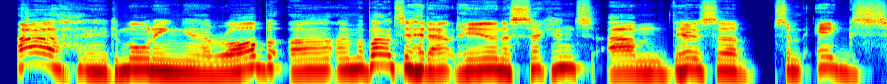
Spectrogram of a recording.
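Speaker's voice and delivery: put-on British accent. The father lowers his newspaper and greets Rob, in Bartholomew's British accent. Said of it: "He's very British".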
